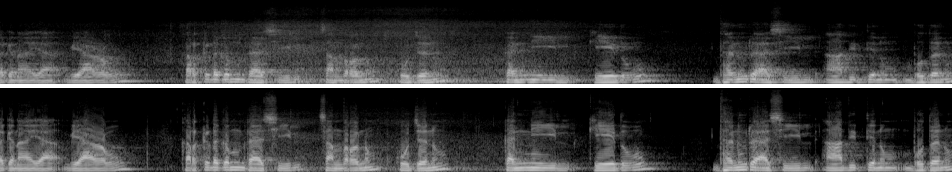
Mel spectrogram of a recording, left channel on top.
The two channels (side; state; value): both; normal; correlation 0.70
